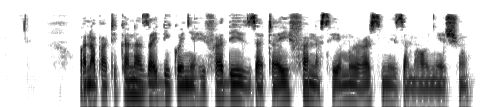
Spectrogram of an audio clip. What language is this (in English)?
Swahili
